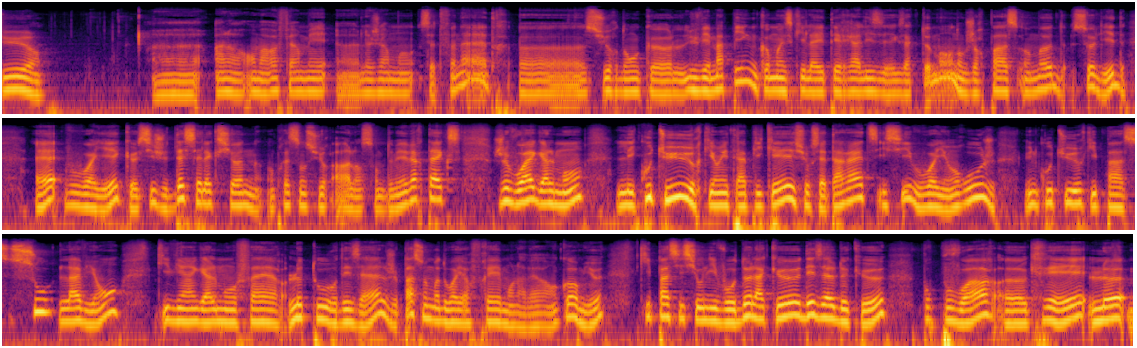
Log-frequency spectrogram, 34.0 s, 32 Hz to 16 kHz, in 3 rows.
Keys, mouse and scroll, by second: 3.5 click, 6.2 right click, 6.6 Tab, 7.0-7.8 scroll up 4, 7.8 middle click, 9.2 click, 11.1 middle click, 12.0 Tab, 12.5 Tab, 12.8 a, 15.0 middle click, 16.5 middle click, 18.2 alt+right click, 21.2 middle click, 22.8 middle click, 23.6 middle click, 24.0 middle click, 24.8 middle click, 25.5 shift+middle click, 26.8 z, 27.2 middle click, 28.2 shift+middle click, 28.7 middle click, 31.3-31.6 scroll down 4, 31.8 middle click, 32.6 shift+middle click.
